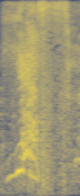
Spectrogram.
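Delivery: laughing mock triumph; loud laughing yes. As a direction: shout it with a laugh. Mocked eager yes, laughing.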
